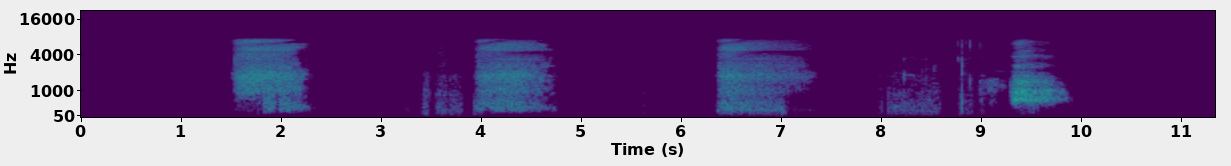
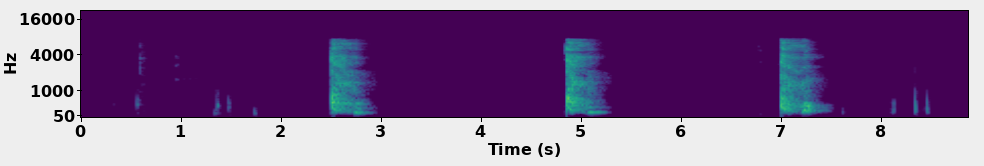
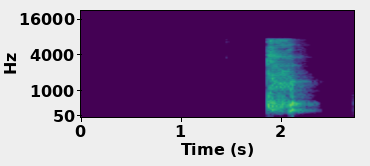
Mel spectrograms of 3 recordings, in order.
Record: {
  "exhalation_length": "11.3 s",
  "exhalation_amplitude": 4952,
  "exhalation_signal_mean_std_ratio": 0.41,
  "three_cough_length": "8.9 s",
  "three_cough_amplitude": 31199,
  "three_cough_signal_mean_std_ratio": 0.23,
  "cough_length": "2.7 s",
  "cough_amplitude": 28331,
  "cough_signal_mean_std_ratio": 0.28,
  "survey_phase": "beta (2021-08-13 to 2022-03-07)",
  "age": "18-44",
  "gender": "Female",
  "wearing_mask": "Yes",
  "symptom_cough_any": true,
  "symptom_runny_or_blocked_nose": true,
  "symptom_abdominal_pain": true,
  "symptom_fatigue": true,
  "smoker_status": "Never smoked",
  "respiratory_condition_asthma": false,
  "respiratory_condition_other": false,
  "recruitment_source": "Test and Trace",
  "submission_delay": "2 days",
  "covid_test_result": "Positive",
  "covid_test_method": "RT-qPCR",
  "covid_ct_value": 26.7,
  "covid_ct_gene": "ORF1ab gene",
  "covid_ct_mean": 27.5,
  "covid_viral_load": "990 copies/ml",
  "covid_viral_load_category": "Minimal viral load (< 10K copies/ml)"
}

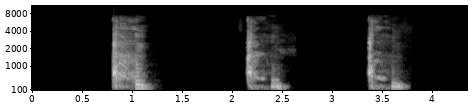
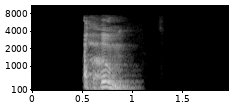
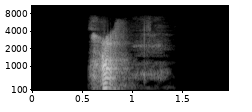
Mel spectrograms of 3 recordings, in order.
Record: {
  "three_cough_length": "4.4 s",
  "three_cough_amplitude": 32767,
  "three_cough_signal_mean_std_ratio": 0.31,
  "cough_length": "2.0 s",
  "cough_amplitude": 30981,
  "cough_signal_mean_std_ratio": 0.35,
  "exhalation_length": "2.0 s",
  "exhalation_amplitude": 27489,
  "exhalation_signal_mean_std_ratio": 0.25,
  "survey_phase": "beta (2021-08-13 to 2022-03-07)",
  "age": "45-64",
  "gender": "Male",
  "wearing_mask": "No",
  "symptom_none": true,
  "smoker_status": "Never smoked",
  "respiratory_condition_asthma": false,
  "respiratory_condition_other": false,
  "recruitment_source": "REACT",
  "submission_delay": "4 days",
  "covid_test_result": "Negative",
  "covid_test_method": "RT-qPCR",
  "influenza_a_test_result": "Negative",
  "influenza_b_test_result": "Negative"
}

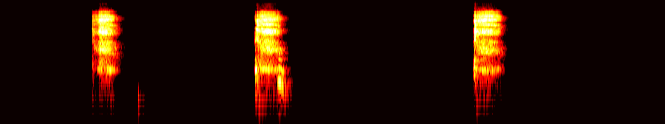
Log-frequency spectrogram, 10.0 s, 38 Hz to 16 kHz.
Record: {
  "three_cough_length": "10.0 s",
  "three_cough_amplitude": 31459,
  "three_cough_signal_mean_std_ratio": 0.26,
  "survey_phase": "beta (2021-08-13 to 2022-03-07)",
  "age": "18-44",
  "gender": "Female",
  "wearing_mask": "No",
  "symptom_cough_any": true,
  "symptom_runny_or_blocked_nose": true,
  "symptom_loss_of_taste": true,
  "symptom_onset": "3 days",
  "smoker_status": "Never smoked",
  "respiratory_condition_asthma": false,
  "respiratory_condition_other": false,
  "recruitment_source": "Test and Trace",
  "submission_delay": "2 days",
  "covid_test_result": "Positive",
  "covid_test_method": "RT-qPCR",
  "covid_ct_value": 15.7,
  "covid_ct_gene": "ORF1ab gene",
  "covid_ct_mean": 16.0,
  "covid_viral_load": "5600000 copies/ml",
  "covid_viral_load_category": "High viral load (>1M copies/ml)"
}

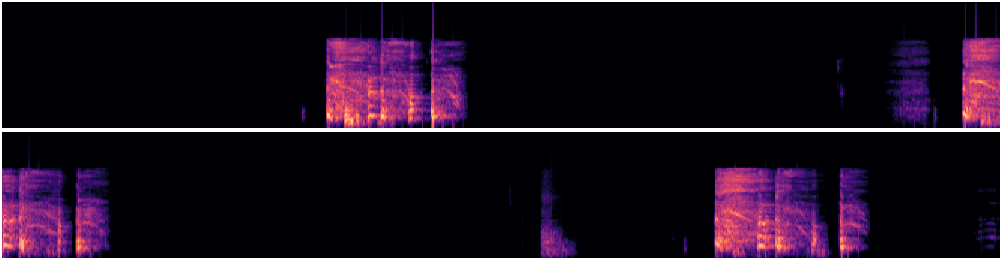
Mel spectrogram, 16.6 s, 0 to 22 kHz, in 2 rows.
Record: {
  "three_cough_length": "16.6 s",
  "three_cough_amplitude": 32768,
  "three_cough_signal_mean_std_ratio": 0.29,
  "survey_phase": "beta (2021-08-13 to 2022-03-07)",
  "age": "45-64",
  "gender": "Male",
  "wearing_mask": "No",
  "symptom_shortness_of_breath": true,
  "symptom_fatigue": true,
  "smoker_status": "Ex-smoker",
  "respiratory_condition_asthma": false,
  "respiratory_condition_other": false,
  "recruitment_source": "REACT",
  "submission_delay": "3 days",
  "covid_test_result": "Negative",
  "covid_test_method": "RT-qPCR"
}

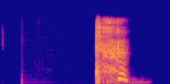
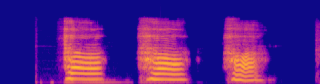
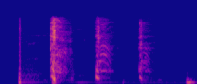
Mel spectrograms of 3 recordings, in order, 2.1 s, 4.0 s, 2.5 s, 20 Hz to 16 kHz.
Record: {
  "cough_length": "2.1 s",
  "cough_amplitude": 32768,
  "cough_signal_mean_std_ratio": 0.36,
  "exhalation_length": "4.0 s",
  "exhalation_amplitude": 32766,
  "exhalation_signal_mean_std_ratio": 0.51,
  "three_cough_length": "2.5 s",
  "three_cough_amplitude": 7745,
  "three_cough_signal_mean_std_ratio": 0.2,
  "survey_phase": "beta (2021-08-13 to 2022-03-07)",
  "age": "18-44",
  "gender": "Female",
  "wearing_mask": "No",
  "symptom_none": true,
  "smoker_status": "Ex-smoker",
  "respiratory_condition_asthma": false,
  "respiratory_condition_other": false,
  "recruitment_source": "REACT",
  "submission_delay": "13 days",
  "covid_test_result": "Negative",
  "covid_test_method": "RT-qPCR",
  "influenza_a_test_result": "Negative",
  "influenza_b_test_result": "Negative"
}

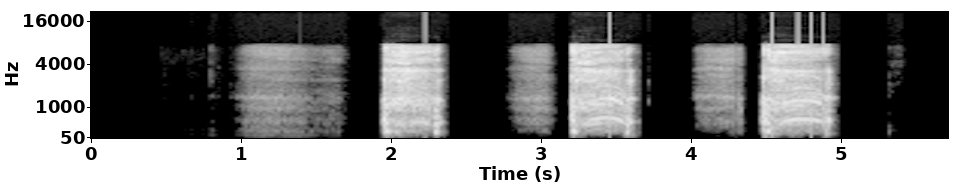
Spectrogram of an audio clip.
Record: {
  "three_cough_length": "5.7 s",
  "three_cough_amplitude": 29379,
  "three_cough_signal_mean_std_ratio": 0.39,
  "survey_phase": "beta (2021-08-13 to 2022-03-07)",
  "age": "45-64",
  "gender": "Male",
  "wearing_mask": "No",
  "symptom_none": true,
  "smoker_status": "Ex-smoker",
  "respiratory_condition_asthma": false,
  "respiratory_condition_other": false,
  "recruitment_source": "REACT",
  "submission_delay": "0 days",
  "covid_test_result": "Negative",
  "covid_test_method": "RT-qPCR"
}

